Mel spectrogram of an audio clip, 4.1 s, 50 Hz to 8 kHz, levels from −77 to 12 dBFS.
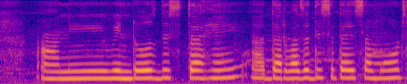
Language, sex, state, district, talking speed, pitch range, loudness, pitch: Marathi, female, Maharashtra, Pune, 115 wpm, 260-275 Hz, -14 LUFS, 270 Hz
